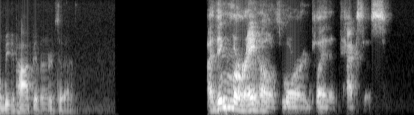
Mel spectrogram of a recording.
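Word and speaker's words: Morejón: God, how do you not just pronounce his name Moron? Morejon.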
